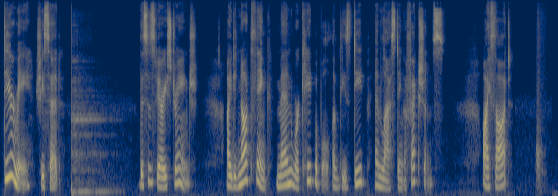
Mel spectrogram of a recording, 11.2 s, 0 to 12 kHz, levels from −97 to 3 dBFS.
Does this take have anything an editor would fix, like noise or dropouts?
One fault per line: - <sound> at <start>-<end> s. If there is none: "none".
- thud at 1.4-2.5 s
- whoosh at 10.7-10.9 s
